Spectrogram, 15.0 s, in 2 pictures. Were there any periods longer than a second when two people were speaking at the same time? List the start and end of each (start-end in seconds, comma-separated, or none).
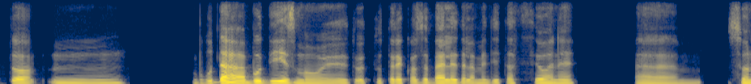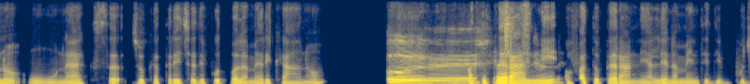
11.4-13.2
